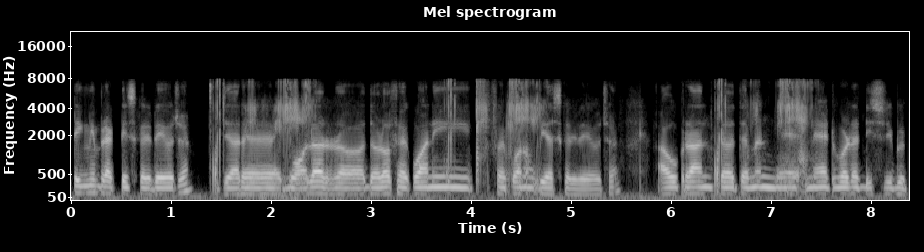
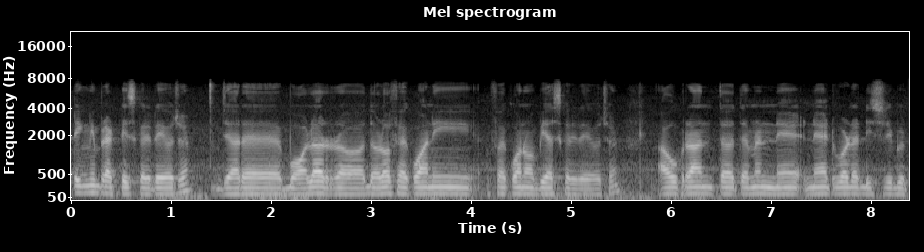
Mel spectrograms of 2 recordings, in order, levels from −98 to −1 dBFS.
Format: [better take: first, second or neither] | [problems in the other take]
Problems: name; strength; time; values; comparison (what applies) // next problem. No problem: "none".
second | noise reduction (neural diffusion model UNIVERSE++)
